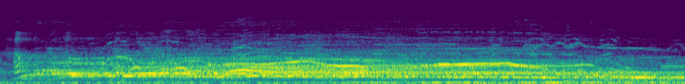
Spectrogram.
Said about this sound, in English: With that, the wolves, with their faces made of meat and death, started to howl.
